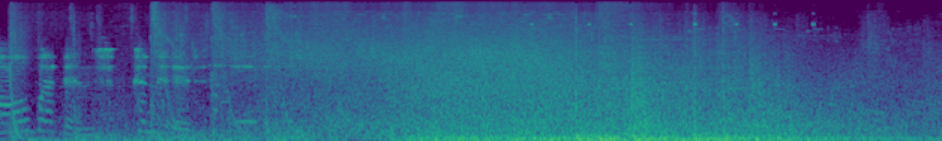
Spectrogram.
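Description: Mech weapons fire and explosions in the Battletech video game swell into a heavy, sustained roar of blasts and rumble after a brief voice at the start.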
